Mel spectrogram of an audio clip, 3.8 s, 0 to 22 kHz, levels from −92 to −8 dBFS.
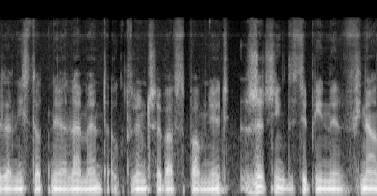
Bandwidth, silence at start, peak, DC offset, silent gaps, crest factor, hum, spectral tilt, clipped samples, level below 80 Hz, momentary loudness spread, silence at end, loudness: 14.5 kHz; 0 s; -2 dBFS; under 0.1%; none; 16 dB; none; -7 dB/octave; under 0.1%; -36 dBFS; 4 LU; 0 s; -19 LUFS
